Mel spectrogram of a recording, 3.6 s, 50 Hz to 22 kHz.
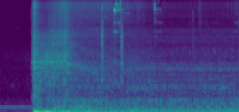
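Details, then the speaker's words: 1963 Chevy II Nova 400, long unused and still missing at part throttle (owner suspects carb and rusty fuel): starts instantly with no long cranking and settles into a steady, even low rumble; starts easily. "this thing fires right up it's awesome"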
